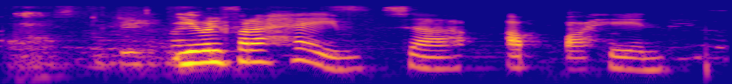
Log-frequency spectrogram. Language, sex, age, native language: Icelandic, female, 12, Icelandic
